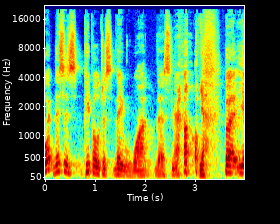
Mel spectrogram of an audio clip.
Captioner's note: chuckles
